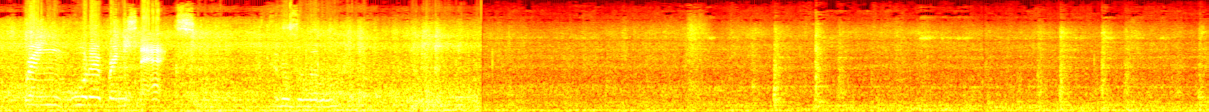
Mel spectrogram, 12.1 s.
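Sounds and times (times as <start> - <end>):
train carriage rumbling: 0.0 - 12.0.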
